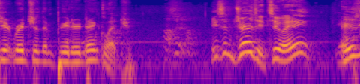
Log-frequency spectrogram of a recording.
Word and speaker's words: Dinklage: Peter stink llege listen I got the guys name wrong list Peter Dinklage's it's not English no your name is Peter stickler my name is Mario boss no no no Peter Dinklage gonna be a riches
